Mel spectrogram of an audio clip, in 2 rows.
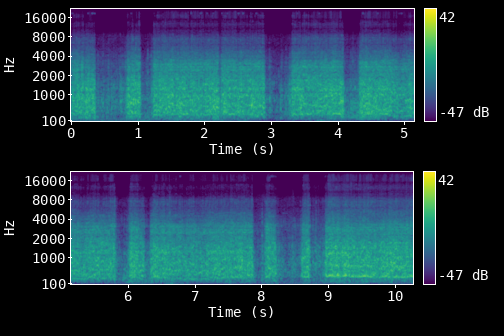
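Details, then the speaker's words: New PowerSmart DV8621S 21-inch 170cc self-propelled mower pushed by hand with the drive not engaged: dry, gritty grinding in rough bursts from the rear wheels; the owner is unsure whether it is normal and suspects the gears. "Another con is when you're just pushing this mower around without the unit on, the rear wheels are making a grinding noise."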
